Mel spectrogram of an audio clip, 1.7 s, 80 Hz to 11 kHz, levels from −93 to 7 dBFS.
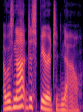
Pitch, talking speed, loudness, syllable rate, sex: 185 Hz, 180 wpm, -16 LUFS, 5.1 syllables/s, female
